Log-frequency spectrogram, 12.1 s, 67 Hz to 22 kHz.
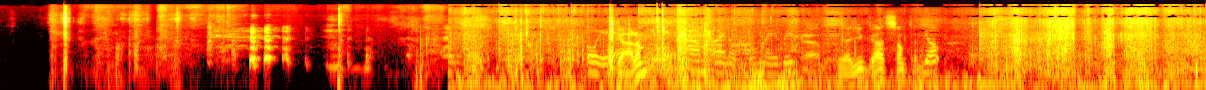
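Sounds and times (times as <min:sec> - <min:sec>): footsteps crunching on snow: 0:04.1 - 0:08.2
wind rumbling on microphone: 0:04.5 - 0:12.0.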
